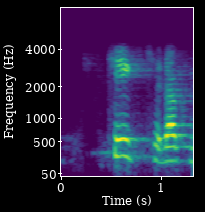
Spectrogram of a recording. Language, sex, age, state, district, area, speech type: Maithili, female, 45-60, Bihar, Madhubani, rural, conversation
